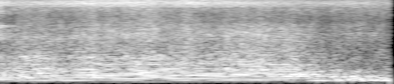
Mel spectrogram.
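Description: Motorbike engine revving in the Free Fire battle royale game, a steady buzzing drone held close and loud throughout with slight pitch shifts and no talk.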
